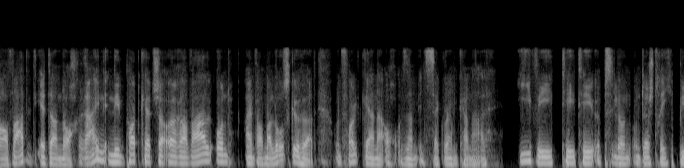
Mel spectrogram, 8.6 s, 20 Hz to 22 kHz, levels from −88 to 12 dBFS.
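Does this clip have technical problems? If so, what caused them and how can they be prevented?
Yes. Speex codec compression throughout leaves the excitation short of bits, which fits a bitrate near 16.8 kbps, so speech sounds plainly rough and noisy, with nothing above 7.7 kHz. Prevent it by using a modern codec such as Opus, or a higher Speex quality setting.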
